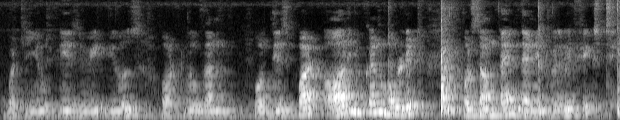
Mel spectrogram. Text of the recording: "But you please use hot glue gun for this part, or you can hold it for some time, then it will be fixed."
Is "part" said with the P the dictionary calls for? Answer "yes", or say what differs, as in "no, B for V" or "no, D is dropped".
yes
